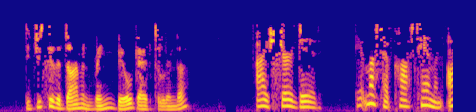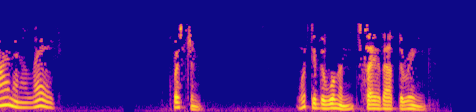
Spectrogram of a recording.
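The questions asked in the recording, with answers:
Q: What did the woman say about the ring?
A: It must have been very expensive.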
